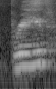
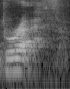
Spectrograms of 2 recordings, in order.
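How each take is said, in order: First: "Breathe" with long ee and voiced th; contrasted long vowel. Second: "breath" with short e and voiceless th; contrasted short vowel. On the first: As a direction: hold the ee in "Breathe", buzz the th. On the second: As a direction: keep "breath" short, ending on airy th. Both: Shown as a demonstration. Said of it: "It sounds very different".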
